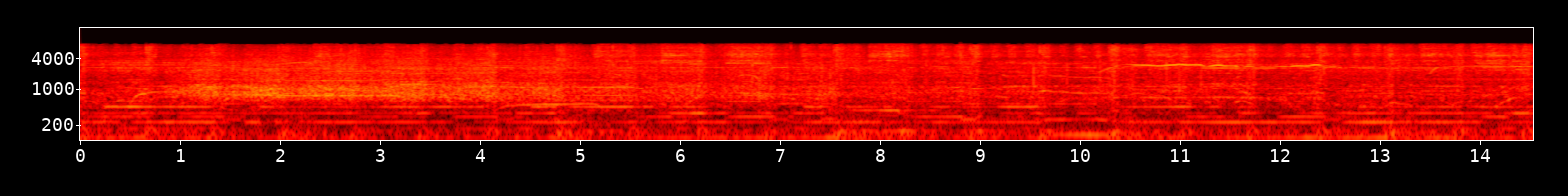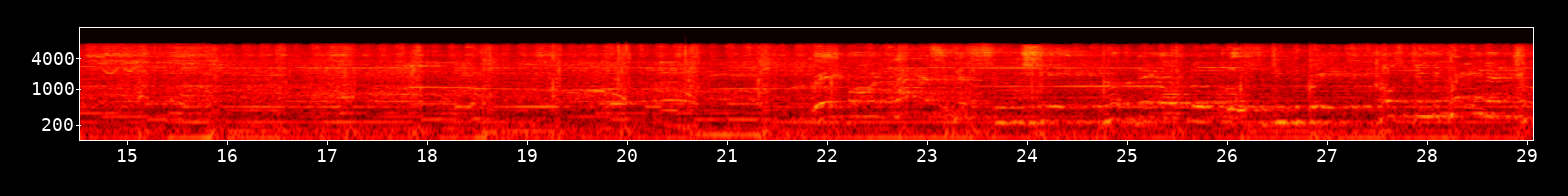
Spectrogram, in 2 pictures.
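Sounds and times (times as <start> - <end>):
crowd noise: 0.0 - 29.0
rock band playing live: 0.0 - 29.0.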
